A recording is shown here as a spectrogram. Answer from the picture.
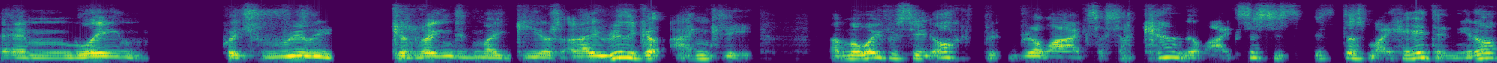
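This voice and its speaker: A man speaks at a fairly high pitch and a moderate pace, with very wide pitch swings. The sound is dry and close with no echo. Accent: Scottish. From Scotland. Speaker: pro-independence political commentator. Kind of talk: casual chat. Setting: live stream. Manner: hesitant, many fillers.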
